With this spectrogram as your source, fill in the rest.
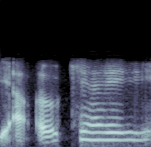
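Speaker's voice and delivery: high, slow, drawn-out, skeptical "yeah okay".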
